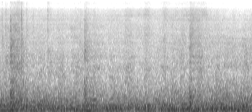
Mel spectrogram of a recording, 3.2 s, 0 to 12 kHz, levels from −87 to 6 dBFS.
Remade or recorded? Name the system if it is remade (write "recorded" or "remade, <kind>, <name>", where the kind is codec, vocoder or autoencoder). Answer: remade, autoencoder, DAC-VAE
